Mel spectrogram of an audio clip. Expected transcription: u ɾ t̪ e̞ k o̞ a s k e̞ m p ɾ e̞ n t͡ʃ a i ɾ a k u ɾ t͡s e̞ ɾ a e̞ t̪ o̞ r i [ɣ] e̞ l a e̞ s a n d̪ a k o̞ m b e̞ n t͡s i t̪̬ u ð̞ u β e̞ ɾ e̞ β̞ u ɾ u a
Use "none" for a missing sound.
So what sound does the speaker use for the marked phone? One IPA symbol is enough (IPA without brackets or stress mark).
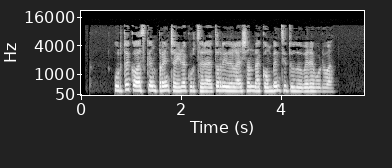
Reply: ð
